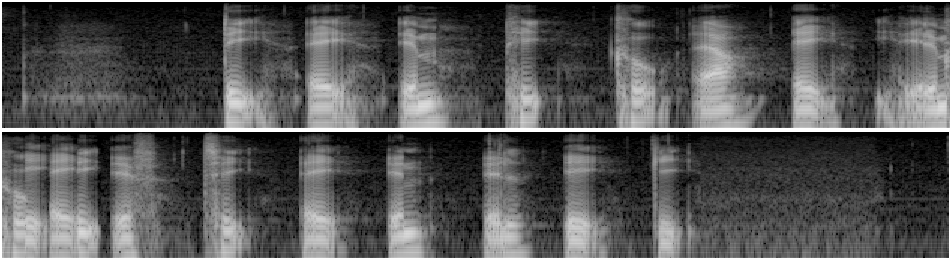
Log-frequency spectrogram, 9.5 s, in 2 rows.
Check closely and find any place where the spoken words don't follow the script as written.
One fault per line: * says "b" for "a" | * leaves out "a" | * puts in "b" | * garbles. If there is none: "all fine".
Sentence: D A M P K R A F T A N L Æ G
* garbles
